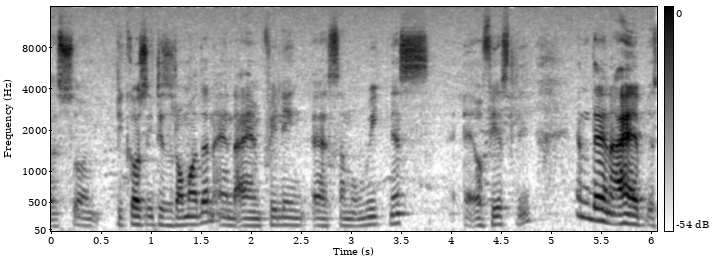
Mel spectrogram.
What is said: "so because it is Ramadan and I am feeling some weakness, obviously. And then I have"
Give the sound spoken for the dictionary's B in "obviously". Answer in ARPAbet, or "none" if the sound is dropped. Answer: none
